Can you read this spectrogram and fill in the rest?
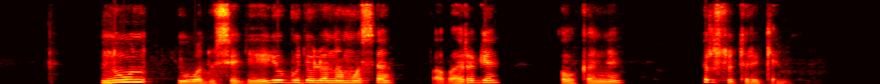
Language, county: Lithuanian, Klaipėda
